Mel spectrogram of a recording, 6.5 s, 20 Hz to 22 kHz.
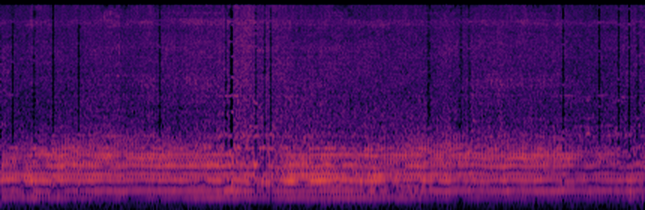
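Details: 1991 Craftsman GT twin-cylinder garden tractor, rescued and revived, test running after repairs; steady, even engine drone at constant speed with a smooth buzz, quiet compared with a typical buzz box, no knocks, rattles or surging: normal running.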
